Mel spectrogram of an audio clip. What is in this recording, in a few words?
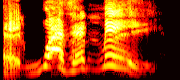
Male Gnome Attack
